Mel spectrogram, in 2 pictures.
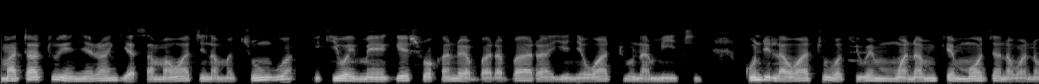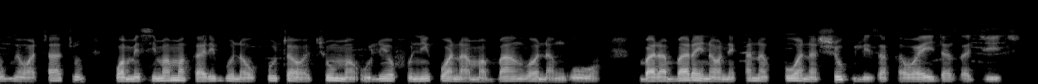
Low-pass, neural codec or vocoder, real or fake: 5.4 kHz; none; real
